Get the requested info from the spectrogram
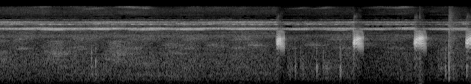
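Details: Wild Litoria frog in Indonesian tropical forest on Tanimbar at night. A constant shrill cricket chorus fills the first seconds before four sharp, evenly spaced chirps break in near the end.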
